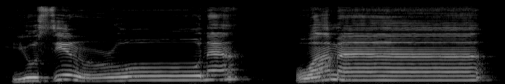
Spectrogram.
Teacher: یسرون وما، لمبا کرنے کی وجہ یہ ہے کہ الف سے پہلے حرف پر زبر ہے تو یہ الف مدہ ہوا، تو یہاں پر ہم تھوڑا لمبا کر کے پڑھیں گے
